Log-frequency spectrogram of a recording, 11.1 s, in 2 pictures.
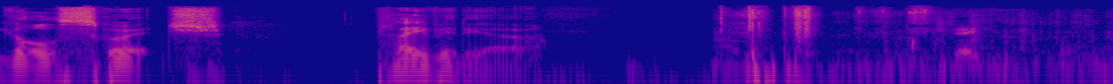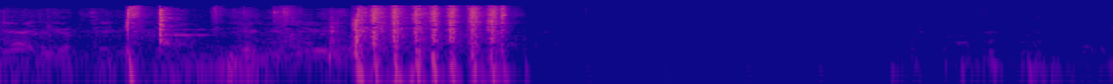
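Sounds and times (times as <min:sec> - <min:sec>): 
speech: 0:00.0 - 0:01.2, 0:01.9 - 0:02.8, 0:04.8 - 0:07.4
fully automatic shotgun firing: 0:07.3 - 0:08.2.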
